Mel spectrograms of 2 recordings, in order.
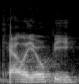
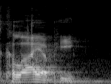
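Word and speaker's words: Calliope: Um, I see a lot of different pronunciations of this one. Caliop, but no, it's it's Colliap.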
